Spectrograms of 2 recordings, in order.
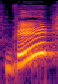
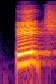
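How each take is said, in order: First: The word is said in a happy, delighted tone. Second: The word is said in a disapproving, negative tone. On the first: The news is welcome. "oh like happy like oh" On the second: The news is unwelcome. "mm-mm bitch no like the intonation changes"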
